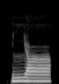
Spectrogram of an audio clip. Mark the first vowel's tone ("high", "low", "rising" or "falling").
high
